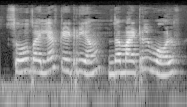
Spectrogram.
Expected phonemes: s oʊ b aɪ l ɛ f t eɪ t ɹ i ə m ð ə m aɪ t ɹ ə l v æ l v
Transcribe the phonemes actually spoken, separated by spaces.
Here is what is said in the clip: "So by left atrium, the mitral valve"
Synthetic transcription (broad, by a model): s oʊ b aɪ l ɛ f t eɪ t ɹ i ə m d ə m aɪ t ɹ ə l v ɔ l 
